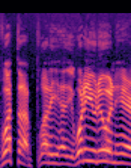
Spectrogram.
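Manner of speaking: high-pitched screaming, acted, not real. Retelling the master morph turning around on the group: imitating someone screaming. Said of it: "he starts screaming at us".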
